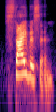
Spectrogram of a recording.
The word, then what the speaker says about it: Stuyvesant: See, that's one thing I do like about Google is their pronunciation. Stuyvesant.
